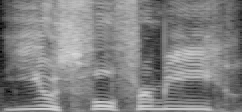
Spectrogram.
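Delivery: high, whiny frog puppet; Kermit voice. Acted. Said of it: "my Kermit voice".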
